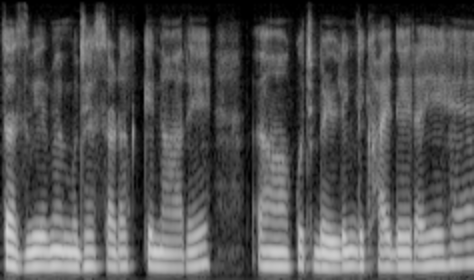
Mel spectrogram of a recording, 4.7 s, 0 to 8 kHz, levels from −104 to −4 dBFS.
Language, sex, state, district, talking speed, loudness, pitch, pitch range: Hindi, female, Bihar, Jamui, 150 wpm, -30 LUFS, 155 Hz, 155-160 Hz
